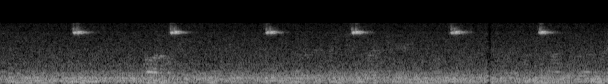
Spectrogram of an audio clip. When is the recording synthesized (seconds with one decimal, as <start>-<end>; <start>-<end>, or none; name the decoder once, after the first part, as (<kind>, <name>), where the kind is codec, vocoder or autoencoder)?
none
